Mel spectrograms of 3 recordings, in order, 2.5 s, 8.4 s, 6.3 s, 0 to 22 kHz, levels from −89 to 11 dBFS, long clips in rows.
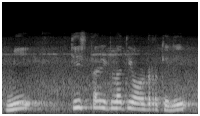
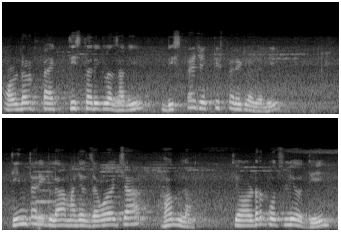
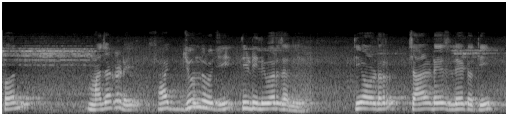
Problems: constant background noise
